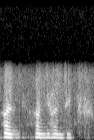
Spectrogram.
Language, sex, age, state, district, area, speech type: Punjabi, female, 30-45, Punjab, Jalandhar, rural, conversation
